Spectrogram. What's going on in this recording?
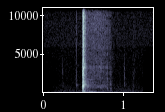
The sound that produce move a mouse.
